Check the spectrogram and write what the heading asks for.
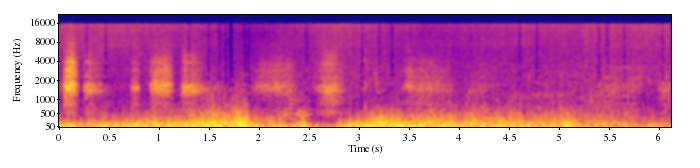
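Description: Wind noise on the camera microphone at a high exposed viewpoint: a low rumble that rises and falls, with faint voices over it.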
